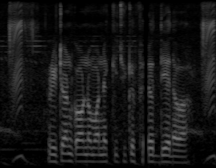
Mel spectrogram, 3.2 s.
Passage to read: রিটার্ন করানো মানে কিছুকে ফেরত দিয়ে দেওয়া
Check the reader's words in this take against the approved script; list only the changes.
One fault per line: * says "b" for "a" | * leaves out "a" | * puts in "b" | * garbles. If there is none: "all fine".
all fine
